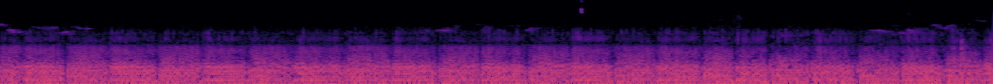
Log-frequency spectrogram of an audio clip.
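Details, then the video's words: Purring from a relaxing kitten: a soft, rhythmic low rumble rising and falling with each breath, set against a constant low hum and a single faint tick midway. "Cute Kitten Purring"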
